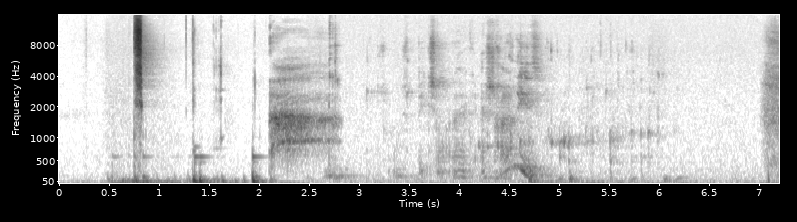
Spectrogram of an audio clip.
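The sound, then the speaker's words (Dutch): A beer bottle cracks open with a sharp hiss and a couple of clicks, then pitch-black beer pours and gurgles into a glass, fizzing softly as it fills. “Ik ga hem openmaken en inschenken.”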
